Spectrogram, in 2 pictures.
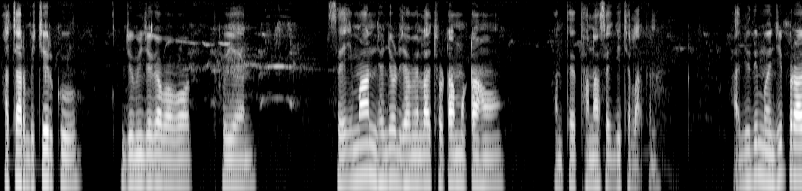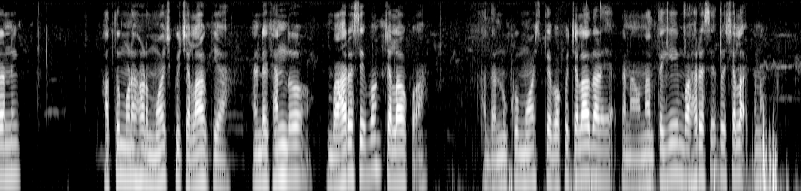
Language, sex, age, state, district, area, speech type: Santali, male, 18-30, Jharkhand, Pakur, rural, spontaneous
